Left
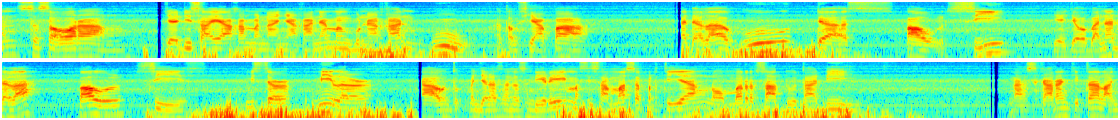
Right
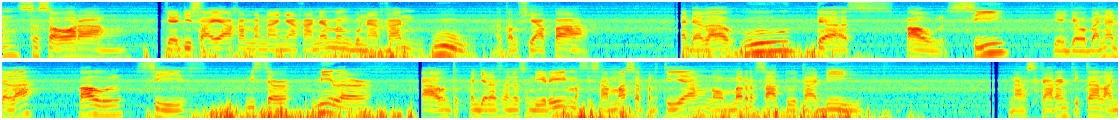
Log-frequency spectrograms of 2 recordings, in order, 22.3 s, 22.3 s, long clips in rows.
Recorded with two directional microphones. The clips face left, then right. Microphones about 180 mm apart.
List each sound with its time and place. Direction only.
0.0 s speech: 30° right (ahead or behind)
5.0 s speech: 30° right (ahead or behind)
14.3 s speech: 30° right (ahead or behind)
21.2 s speech: 20° right (ahead or behind)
